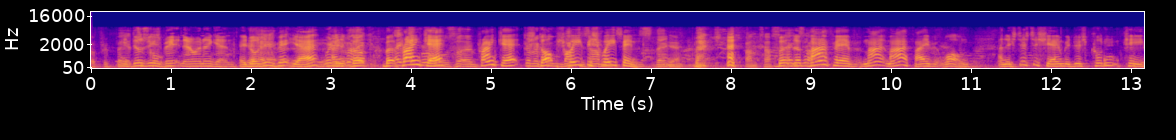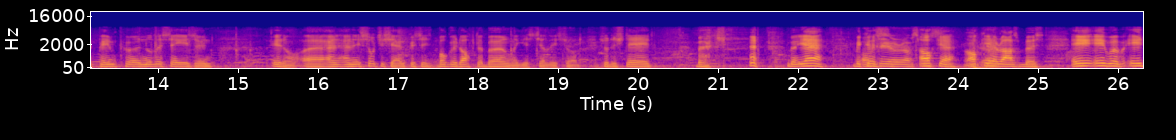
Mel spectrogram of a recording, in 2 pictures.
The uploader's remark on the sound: records a special podcast at half time versus Littleborough with many a supporter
